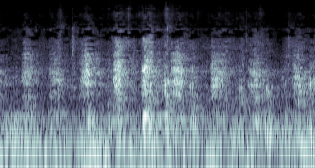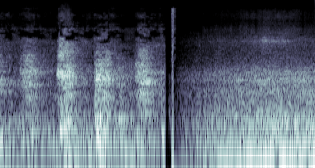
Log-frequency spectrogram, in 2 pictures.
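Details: Dog panting: quick, breathy broadband huffs repeated about three times a second, uneven in strength, ending with a sharp click and a brief hiss of background noise.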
